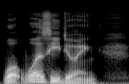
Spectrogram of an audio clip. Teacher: The vowel in was reduces to a schwa.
